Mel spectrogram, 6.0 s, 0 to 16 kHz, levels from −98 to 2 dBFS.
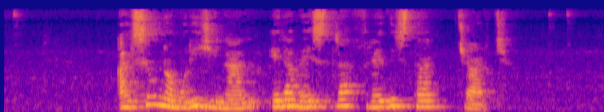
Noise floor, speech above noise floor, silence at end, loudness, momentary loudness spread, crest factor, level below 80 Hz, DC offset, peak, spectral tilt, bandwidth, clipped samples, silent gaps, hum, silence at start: -60 dBFS; 39 dB; 1 s; -22 LUFS; 11 LU; 18 dB; -62 dBFS; under 0.1%; -6 dBFS; -4.5 dB/octave; 11.5 kHz; under 0.1%; none; none; 0.15 s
